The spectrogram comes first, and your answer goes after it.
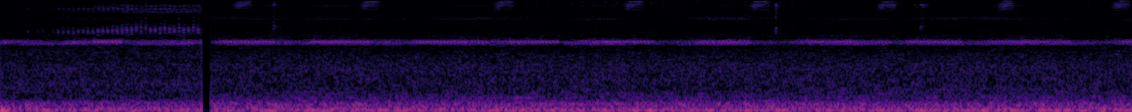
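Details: Night insects in a rural setting keep up a continuous high-pitched trill, with faint higher ticks repeating about once a second, a sharp click near the first second, and steady low background rumble.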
